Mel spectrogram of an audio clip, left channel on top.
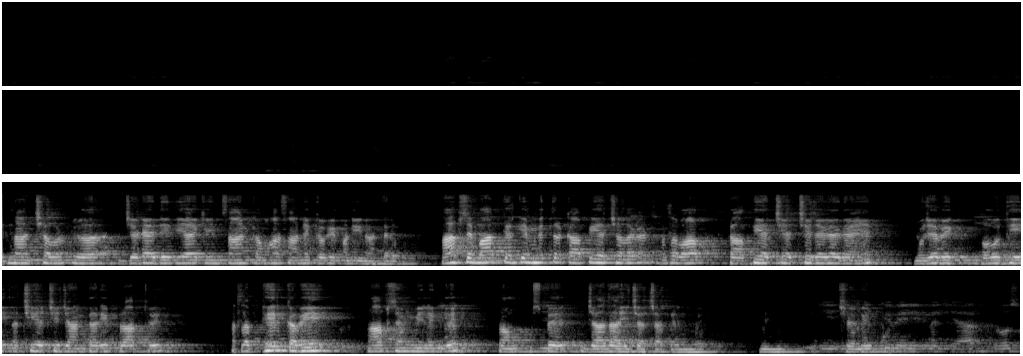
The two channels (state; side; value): silent; left; 57 dB below the other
